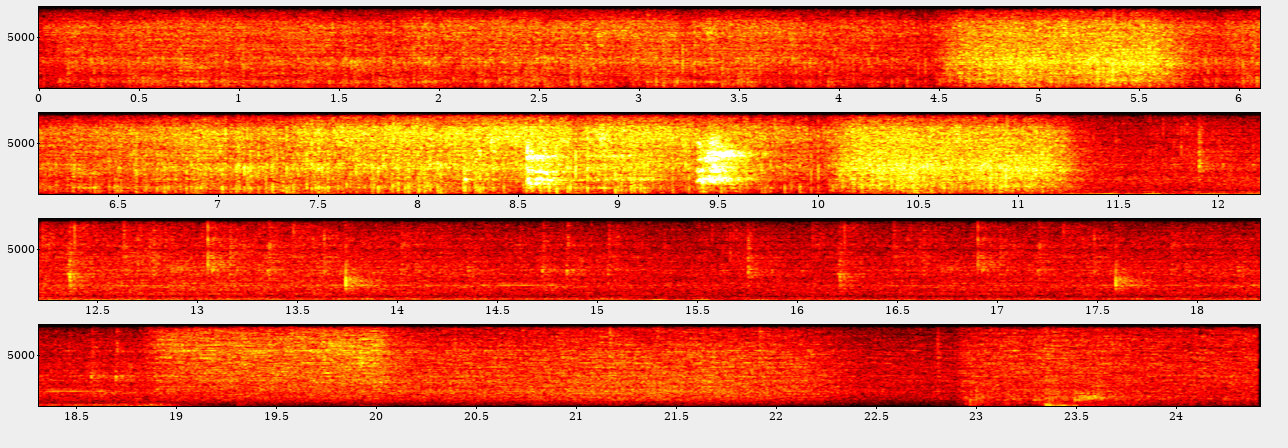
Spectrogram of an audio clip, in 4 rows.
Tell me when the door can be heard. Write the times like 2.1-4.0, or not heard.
not heard.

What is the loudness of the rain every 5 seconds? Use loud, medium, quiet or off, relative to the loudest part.
medium, loud, loud, medium, medium.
